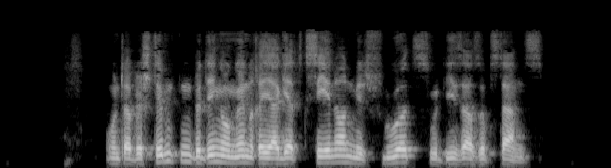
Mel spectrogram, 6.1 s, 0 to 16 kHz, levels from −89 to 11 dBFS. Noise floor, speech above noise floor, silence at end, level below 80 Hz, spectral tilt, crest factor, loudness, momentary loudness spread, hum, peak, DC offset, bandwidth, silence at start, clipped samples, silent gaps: -61 dBFS; 45 dB; 0.85 s; -62 dBFS; -6.5 dB/octave; 16 dB; -17 LUFS; 9 LU; none; -2 dBFS; under 0.1%; 7.8 kHz; 1.1 s; under 0.1%; none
